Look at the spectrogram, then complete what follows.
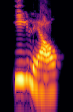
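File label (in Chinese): "医疗" Mandarin Chinese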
